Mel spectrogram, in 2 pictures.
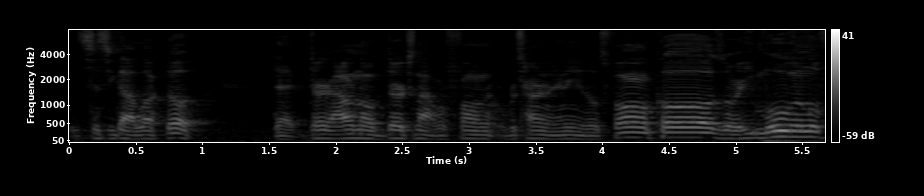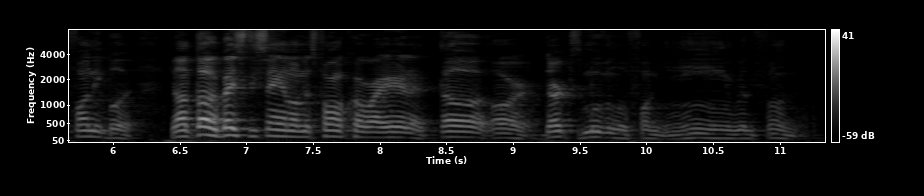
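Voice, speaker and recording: A man's voice: mid-range voice, fast talker. A man with an American accent giving casual, off-the-cuff commentary as a host, slangy and conversational, often repeating himself. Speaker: host commentating on hip-hop news.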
